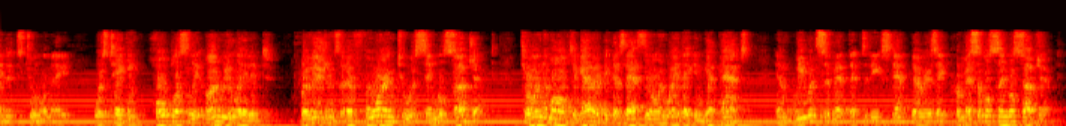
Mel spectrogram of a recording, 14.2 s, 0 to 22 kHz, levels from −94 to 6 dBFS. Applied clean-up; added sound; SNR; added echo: none; Bowed string instrument; 13 dB; reverberation time 0.2 s.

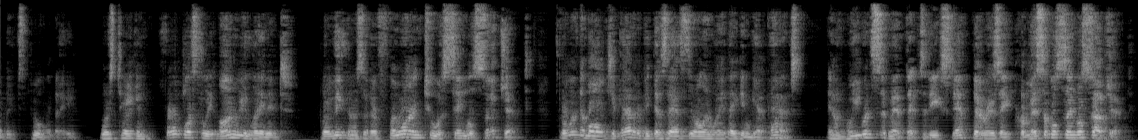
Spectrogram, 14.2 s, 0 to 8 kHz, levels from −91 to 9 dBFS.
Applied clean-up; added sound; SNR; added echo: neural mask model DeepFilterNet 3.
